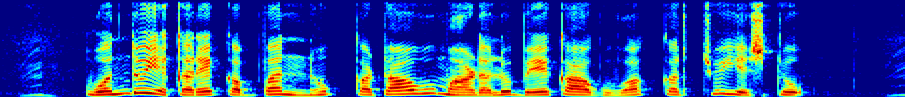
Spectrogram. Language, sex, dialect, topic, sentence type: Kannada, female, Mysore Kannada, agriculture, question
